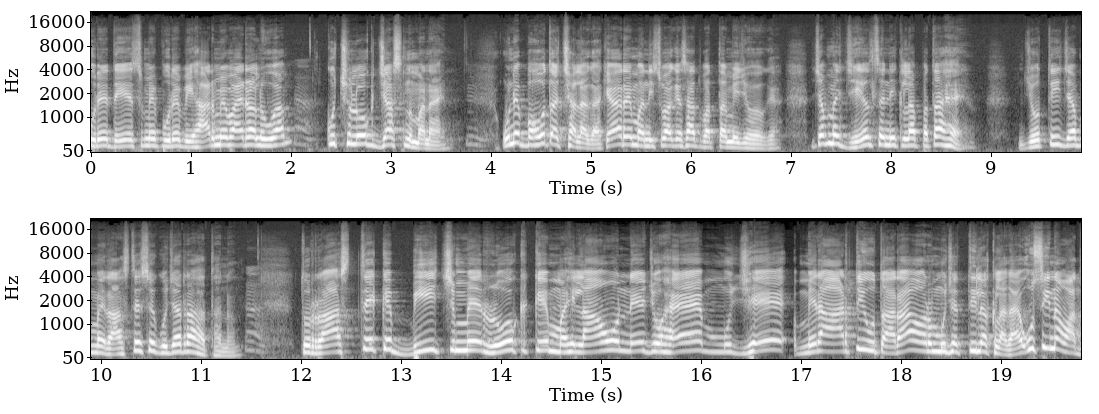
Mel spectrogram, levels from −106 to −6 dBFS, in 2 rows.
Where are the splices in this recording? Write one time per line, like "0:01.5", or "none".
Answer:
none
